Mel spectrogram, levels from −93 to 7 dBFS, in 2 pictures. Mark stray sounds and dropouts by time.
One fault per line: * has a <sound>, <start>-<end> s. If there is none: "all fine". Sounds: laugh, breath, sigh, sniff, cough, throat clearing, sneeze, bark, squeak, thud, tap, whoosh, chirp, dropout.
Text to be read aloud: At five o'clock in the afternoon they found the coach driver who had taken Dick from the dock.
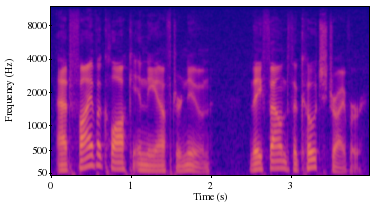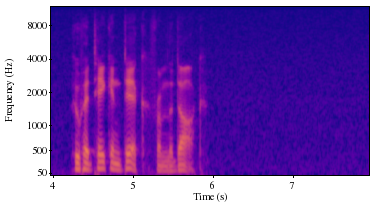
all fine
